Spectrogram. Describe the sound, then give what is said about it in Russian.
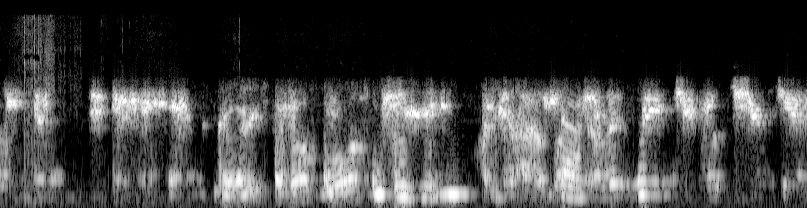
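Muffled audio from a caller's television comes through a phone line during a call-in broadcast: continuous, narrow-band talking voices with a tinny broadcast quality, steady and moderately loud for the whole stretch, with no clear words standing out. “Отключите звук телевизора, тогда вам будет удобнее.”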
